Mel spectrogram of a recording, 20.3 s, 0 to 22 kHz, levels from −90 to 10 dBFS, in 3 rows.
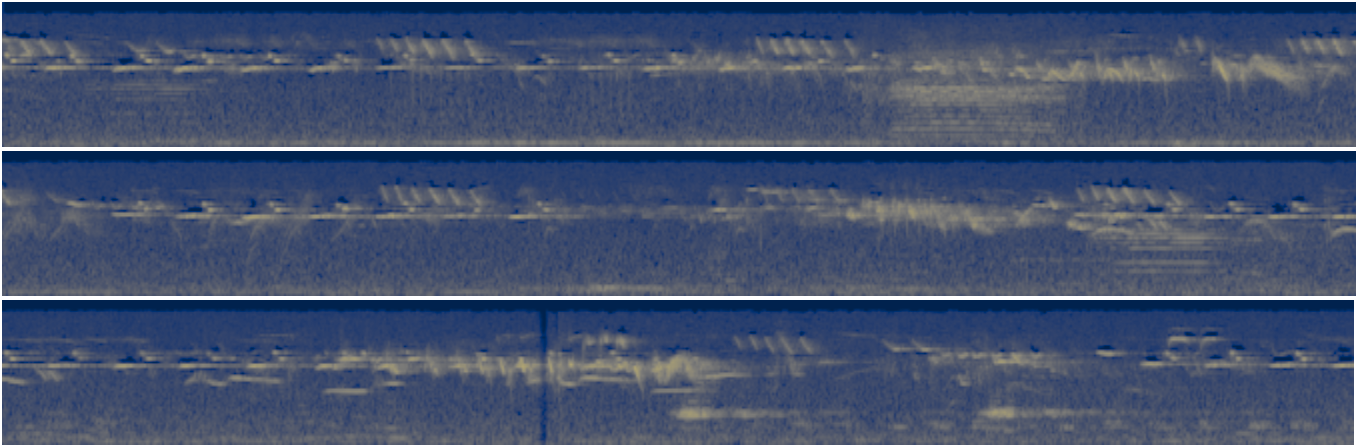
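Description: A short stall from a late packet comes at 16.21 to 16.27 s. A packet had not arrived when it was due, so the jitter buffer ran dry and the receiver held the last sound for about 38 ms until the packet turned up. Playback then resumed from the same point, so no audio is lost, but everything after it sits 38 ms later than before. It is heard as a brief held or stretched moment with a faint buzz or dip.

Short concealed packet loss follows at 16.29 to 16.33 s. About 20 ms of audio never reached the decoder in time, and the receiver covered roughly 19 ms of that gap by extending the preceding sound before blending back into the real signal. The result is a quick smear or wobble just after the stall.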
